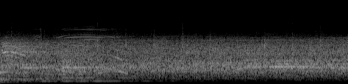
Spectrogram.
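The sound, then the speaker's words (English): A basketball arena crowd roars steadily during a Utah Jazz–Blazers game, reacting to a turnover with the score 99-97 and 7:25 left: a dense wash of cheering and clapping with a few shrill whoops rising above it, holding at an even, loud level throughout. “Crowds into it.”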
